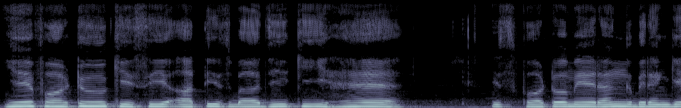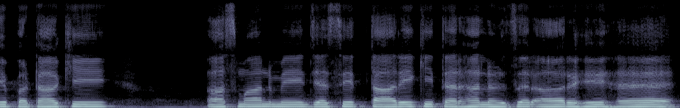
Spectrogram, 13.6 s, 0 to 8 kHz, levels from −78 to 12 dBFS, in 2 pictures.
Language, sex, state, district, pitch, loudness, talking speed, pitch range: Hindi, male, Bihar, Kishanganj, 145 Hz, -19 LUFS, 90 wpm, 140-150 Hz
